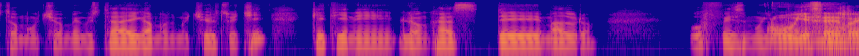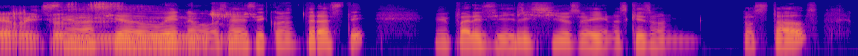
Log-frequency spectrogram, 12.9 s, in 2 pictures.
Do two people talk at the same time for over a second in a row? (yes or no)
yes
